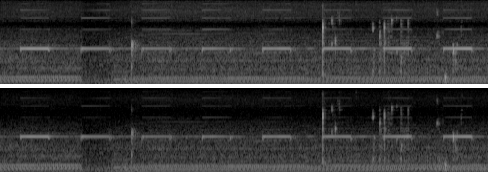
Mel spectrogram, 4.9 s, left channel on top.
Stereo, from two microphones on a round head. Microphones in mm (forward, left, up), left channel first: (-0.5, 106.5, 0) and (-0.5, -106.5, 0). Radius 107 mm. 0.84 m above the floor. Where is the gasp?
25° left (ahead or behind).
